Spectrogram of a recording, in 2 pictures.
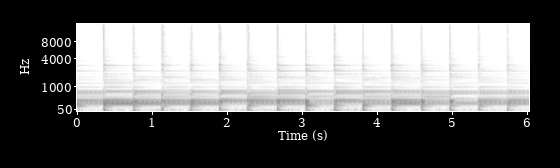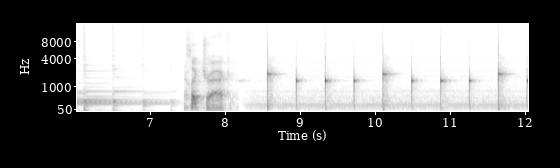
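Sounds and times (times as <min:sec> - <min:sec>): metronome click: 0:08.6 - 0:11.9.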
